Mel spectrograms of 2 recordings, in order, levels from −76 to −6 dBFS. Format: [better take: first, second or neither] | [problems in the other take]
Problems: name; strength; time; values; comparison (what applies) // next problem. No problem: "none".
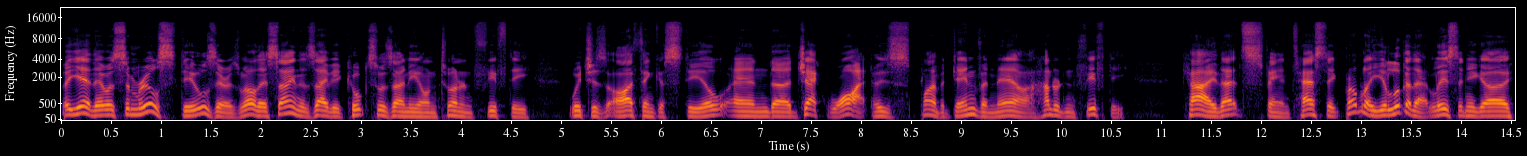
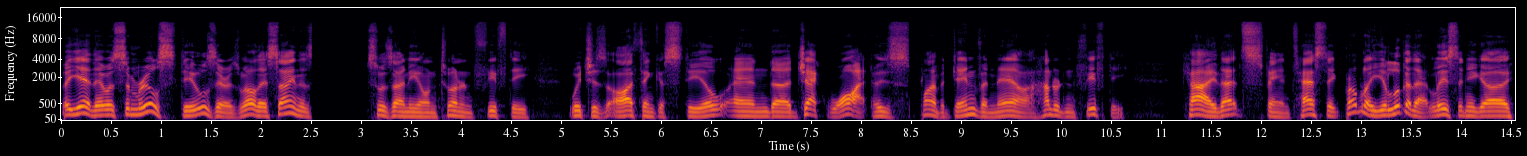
first | audio cutting out; at 2.5 s for 0.5 s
